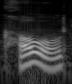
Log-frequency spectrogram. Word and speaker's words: cold: Let's look at the pronunciation difference. When I say cold as the opposite of hot, it's cold. We have the long o like old. O cold And when I say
